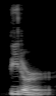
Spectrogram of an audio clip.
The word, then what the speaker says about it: bitter: 자, 그래서 T 사운드가 모음 사이에서는 R로 발음이 돼요. bitter, bitter이 되는 거죠.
